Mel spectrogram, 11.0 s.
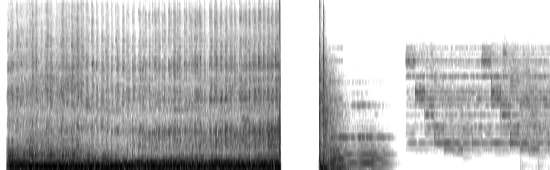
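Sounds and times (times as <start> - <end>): car engine deep rumble: 0.1 - 5.6.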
